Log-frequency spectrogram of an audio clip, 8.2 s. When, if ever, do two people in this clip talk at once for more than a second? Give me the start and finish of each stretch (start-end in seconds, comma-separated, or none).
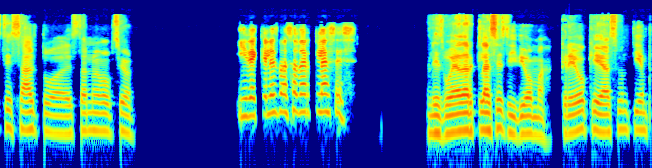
none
